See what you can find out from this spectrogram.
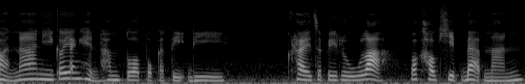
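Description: A corrupt frame was decoded twice: flipped bits in a single compressed frame were played anyway, scattering energy to wrong frequencies. At 0.70 to 0.73 s this gives a fairly loud chirp-like blip; at 2.91 s, a much fainter, shorter one.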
